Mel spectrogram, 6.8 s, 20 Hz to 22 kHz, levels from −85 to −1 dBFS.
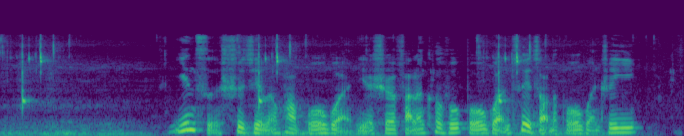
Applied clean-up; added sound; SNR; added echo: none; Raindrop; 11 dB; none.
